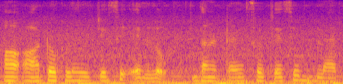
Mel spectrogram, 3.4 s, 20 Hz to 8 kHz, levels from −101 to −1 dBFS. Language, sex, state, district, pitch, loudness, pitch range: Telugu, male, Andhra Pradesh, Sri Satya Sai, 140 Hz, -17 LUFS, 135-150 Hz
